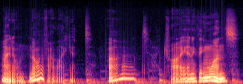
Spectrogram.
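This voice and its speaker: A man playing a wry, roguish, well-dressed stranger at a bar in an intimate audio roleplay, teasing and telling stories with dramatic pauses in a gravelly voice. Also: lowish voice, wildly swooping pitch, a little mellow, faint music behind, exaggerated voice. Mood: playful, inviting. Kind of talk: intimate audio roleplay monologue addressed to the listener.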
